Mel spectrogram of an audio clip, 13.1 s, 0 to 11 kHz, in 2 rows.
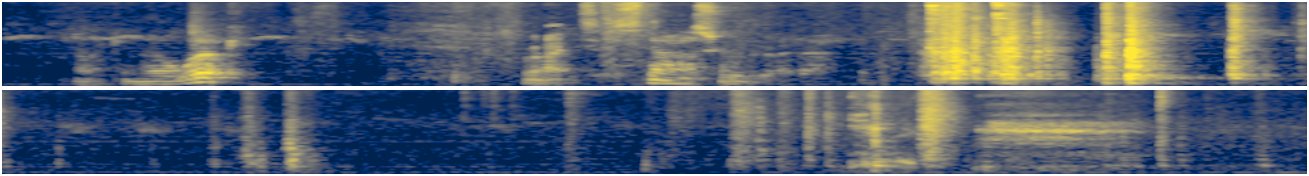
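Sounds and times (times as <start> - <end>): tools clattering on a bench: 4.6 - 6.4.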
